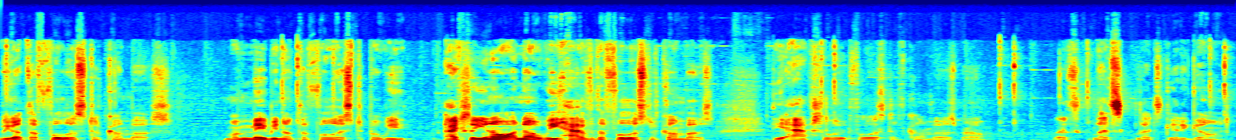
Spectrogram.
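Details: Male streamer with a self-reported speech impediment who says he stutters and normally edits it out of his videos; a word repeated three times is heard; stuttering (whole-word repetition).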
